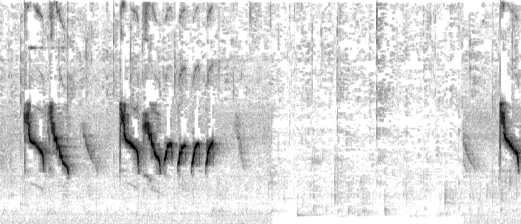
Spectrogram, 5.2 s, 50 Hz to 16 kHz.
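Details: Ngalas-style oriental white-eye song with a 1234-beat pattern, played to lure birds into singing; quick falling double whistles, then a phrase running into a fast buzzy trill, a long silence, and one last whistle.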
